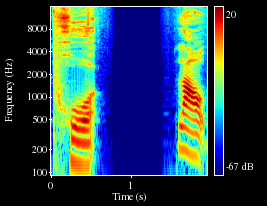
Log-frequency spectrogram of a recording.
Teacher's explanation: this word is pronounced with a third tone and then a neutral tone which means the second syllable of his word is not stressed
